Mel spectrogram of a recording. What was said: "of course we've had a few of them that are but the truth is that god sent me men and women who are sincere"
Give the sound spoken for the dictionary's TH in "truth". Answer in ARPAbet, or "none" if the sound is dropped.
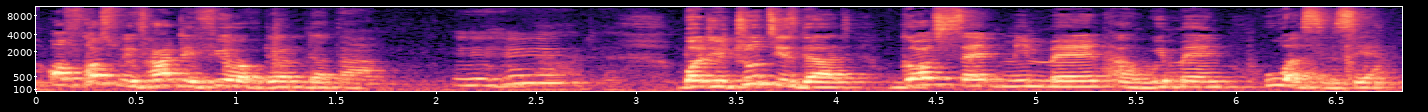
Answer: T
